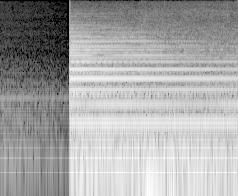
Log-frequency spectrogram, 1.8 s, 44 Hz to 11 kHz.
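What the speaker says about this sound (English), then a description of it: "The bells of St. Agnes tolled 47 times for 47 lives lost." Church bells of St. Agnes tolling in memory of 47 lives lost, a single loud bell strike after a moment of near silence, its rich ringing tone sustained and slowly decaying, close and alone.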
